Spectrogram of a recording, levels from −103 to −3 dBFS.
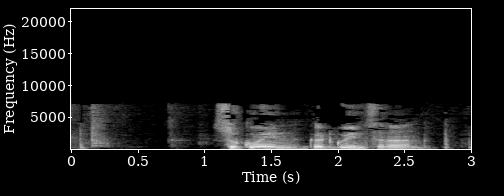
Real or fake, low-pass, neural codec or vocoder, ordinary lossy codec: real; 7.2 kHz; none; MP3, 32 kbps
